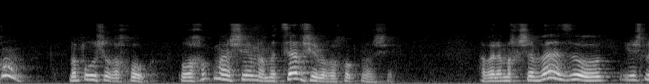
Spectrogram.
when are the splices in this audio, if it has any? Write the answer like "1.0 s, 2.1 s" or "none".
1.7 s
